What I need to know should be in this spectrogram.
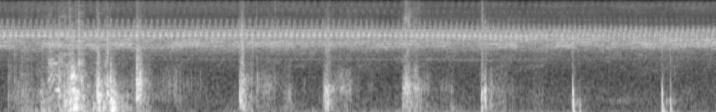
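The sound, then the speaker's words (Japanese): Cicadas sing in summer at an annual festival ground, a steady high-pitched buzzing drone that continues throughout, with scattered faint clicks and taps underneath. “相変わらずやな、ここも。セミの声しか聞こえへん。”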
